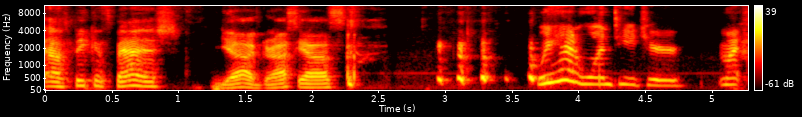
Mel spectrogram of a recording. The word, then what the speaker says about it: gracias: i say thank you he says grassy ass because in spanish it's gracias yeah yes i know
